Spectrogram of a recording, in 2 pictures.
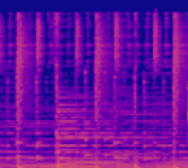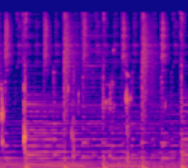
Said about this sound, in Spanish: Permítanme tomar un poco de agua.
